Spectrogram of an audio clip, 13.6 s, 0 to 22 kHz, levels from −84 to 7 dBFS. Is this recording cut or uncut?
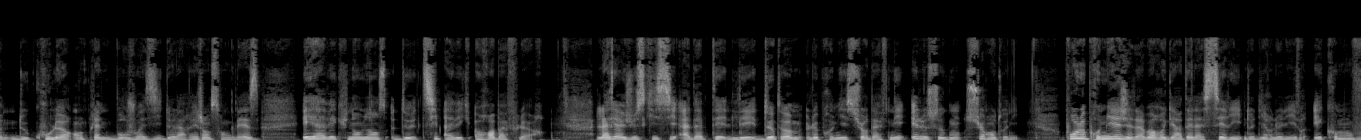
cut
